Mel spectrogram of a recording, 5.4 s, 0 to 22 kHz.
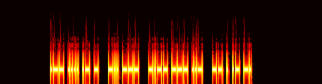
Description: Morse code, heard as a keyed tone, about 48 wpm, 700 Hz. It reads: WHAT DO YOU MEAN
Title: Sets of 4 Words 50wpm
